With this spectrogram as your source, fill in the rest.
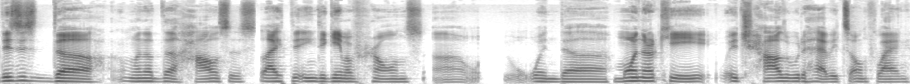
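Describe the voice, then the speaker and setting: In a very clean recording with a silent background, a man with a Brazilian Portuguese accent speaks very slowly at a medium pitch with fairly even intonation. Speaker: YouTube reactor. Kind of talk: reaction commentary. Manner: halting.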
